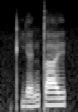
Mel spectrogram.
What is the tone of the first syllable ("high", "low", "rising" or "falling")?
rising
